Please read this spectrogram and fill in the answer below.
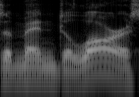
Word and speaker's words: Amendolara: pronounce my name but my name's amendolara so people would go amenda am and they didn't really know how to because it's a different stress right in that last syllable so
